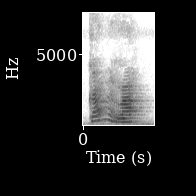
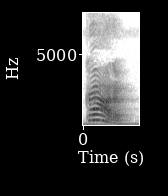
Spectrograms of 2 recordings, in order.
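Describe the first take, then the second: First: The stress is on the last syllable. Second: The stress is on the first syllable. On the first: "quando eu coloco o acento gráfico bem aqui, no último A" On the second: "a gente acha o acento tônico bem aqui no K"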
